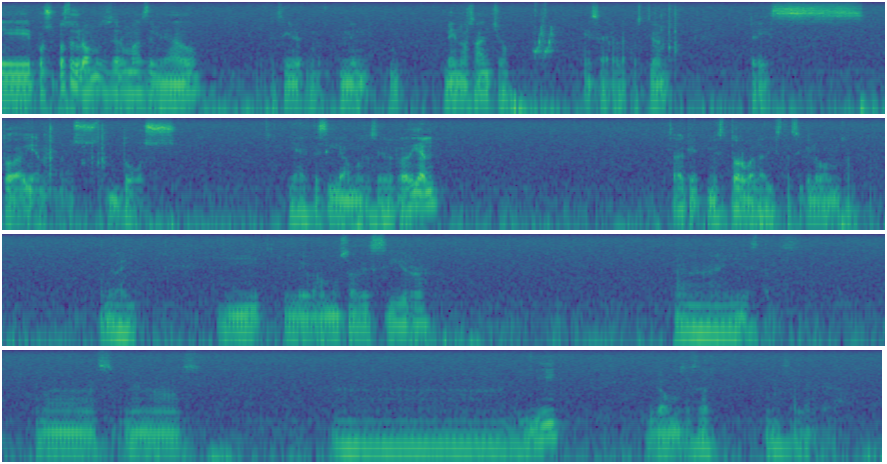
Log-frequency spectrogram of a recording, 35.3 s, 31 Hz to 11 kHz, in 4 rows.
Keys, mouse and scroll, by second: 2.9 click, 4.8 BackSpace, 6.6 KP_3, 6.8 KP_Enter, 9.3 Delete, 9.7 KP_2, 9.9 KP_Enter, 11.6 click, 12.4 click, 15.6-16.7 drag, 20.0 click, 23.4-32.0 drag, 33.6-35.2 drag.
